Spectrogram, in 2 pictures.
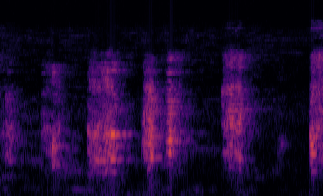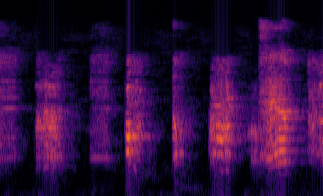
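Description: Spirit box app on a phone sweeping through radio fragments: short, chopped bursts of voice-like sound, several a second with brief gaps between.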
